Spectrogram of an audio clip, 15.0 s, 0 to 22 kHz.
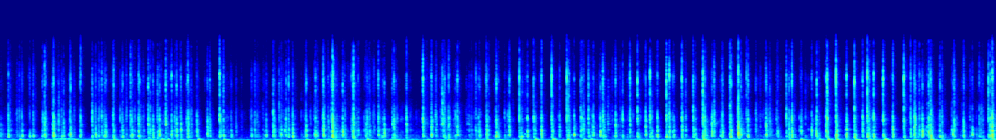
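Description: An Ajazz 308I brown and white plastic retro mechanical keyboard with round keycaps and a hollow body, resting on a wooden desk, is typed on continuously with the fingertips. Dense, rapid, bright clicks and clacks with very short decay follow one another over a faint steady low hum.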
